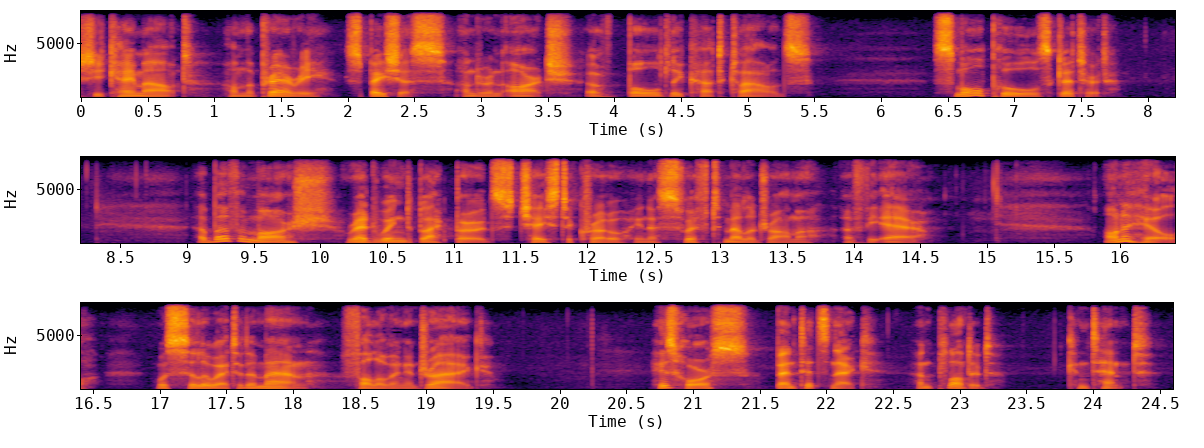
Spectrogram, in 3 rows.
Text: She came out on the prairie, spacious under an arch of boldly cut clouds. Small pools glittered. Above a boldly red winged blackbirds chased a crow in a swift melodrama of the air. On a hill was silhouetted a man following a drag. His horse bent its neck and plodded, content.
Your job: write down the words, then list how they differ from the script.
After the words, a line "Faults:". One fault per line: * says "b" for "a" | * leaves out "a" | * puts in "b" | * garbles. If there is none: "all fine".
She came out on the prairie, spacious under an arch of boldly cut clouds. Small pools glittered. Above a marsh red winged blackbirds chased a crow in a swift melodrama of the air. On a hill was silhouetted a man following a drag. His horse bent its neck and plodded, content.
Faults:
* says "marsh" for "boldly"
